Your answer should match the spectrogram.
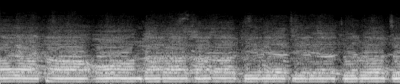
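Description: Tibetan Buddhist monks chanting a smoke-offering liturgy on one steady low note, in even syllables about twice a second.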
